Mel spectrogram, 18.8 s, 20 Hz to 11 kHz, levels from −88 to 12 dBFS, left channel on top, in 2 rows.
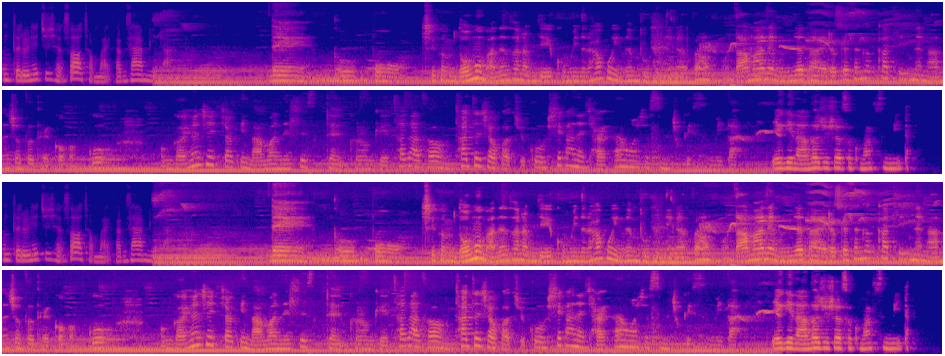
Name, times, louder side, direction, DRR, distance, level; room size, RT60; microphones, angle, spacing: voice 1, 0.0-1.8 6.5-6.9 7.5-7.7 8.0-8.3, left 1 dB, 10° left, 0.7 m, -37 dB
sound 1, 1.5-17.2, right 3 dB, 90° right, 0.7 m, -30 dB
voice 2, 2.6-18.5, right 4 dB, 45° right, 0.4 m, -26 dB
11.5 x 6.0 x 4.9 m
head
